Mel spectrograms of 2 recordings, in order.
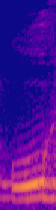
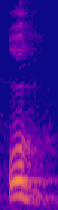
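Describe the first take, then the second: First: The word is said slowly and drawn out. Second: The word is said quickly and short. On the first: The speaker calls it wrong. "ਉਸ ਨੂੰ ਉਹ ਨਹੀਂ ਕਹਿਣਾ" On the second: The speaker calls it right. "ਉਹਨੂੰ ਕਹਿਣਾ ਉਹ, ਛੇਤੀ ਬੋਲ ਦੇਣਾ"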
